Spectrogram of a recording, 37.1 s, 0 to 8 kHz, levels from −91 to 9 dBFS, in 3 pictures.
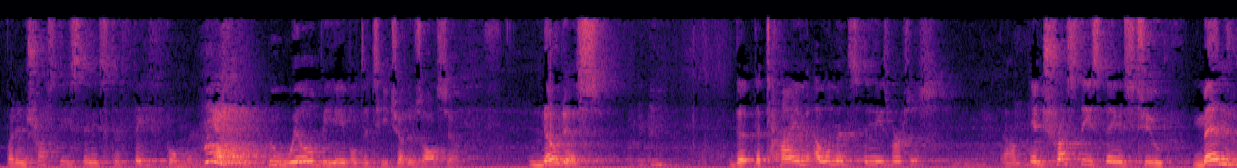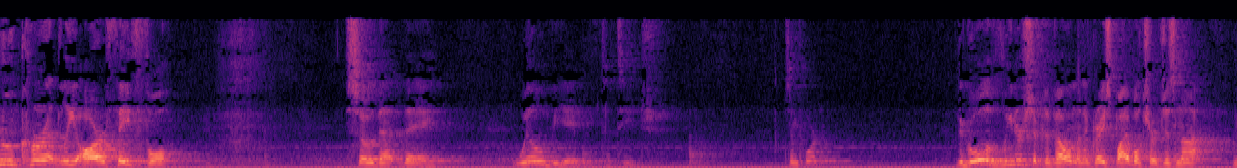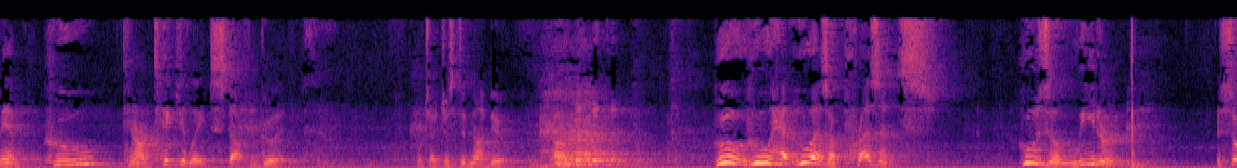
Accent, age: American, 30-49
